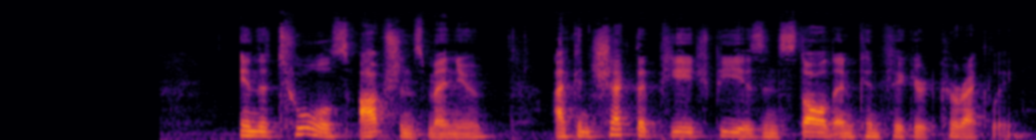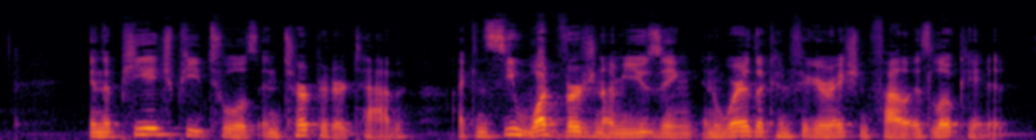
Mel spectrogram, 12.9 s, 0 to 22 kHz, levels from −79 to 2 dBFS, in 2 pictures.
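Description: No technical faults can be heard anywhere in the clip. Close listening turns up nothing that would need to be flagged.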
